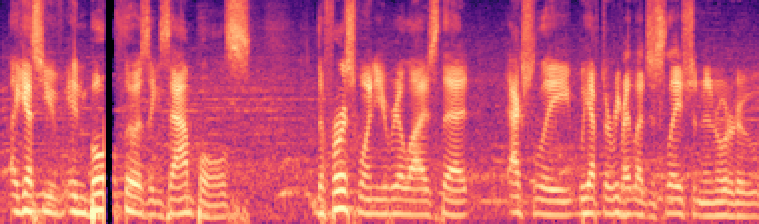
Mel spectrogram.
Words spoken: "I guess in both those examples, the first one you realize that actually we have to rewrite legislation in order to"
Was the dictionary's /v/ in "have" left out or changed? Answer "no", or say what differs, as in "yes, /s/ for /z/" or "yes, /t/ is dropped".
yes, /f/ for /v/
